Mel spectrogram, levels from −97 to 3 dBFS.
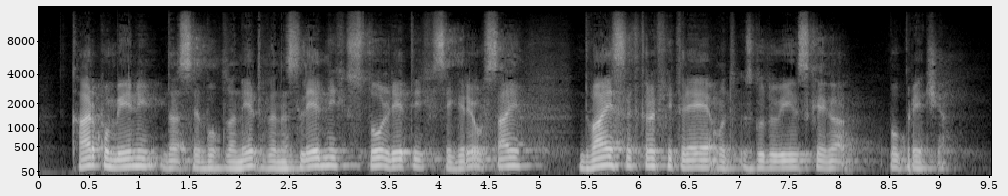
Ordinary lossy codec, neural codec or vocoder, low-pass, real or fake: AAC, 48 kbps; autoencoder, 48 kHz, 32 numbers a frame, DAC-VAE, trained on Japanese speech; 14.4 kHz; fake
